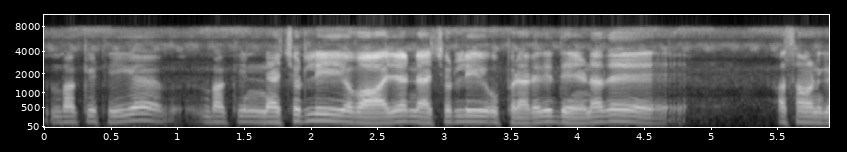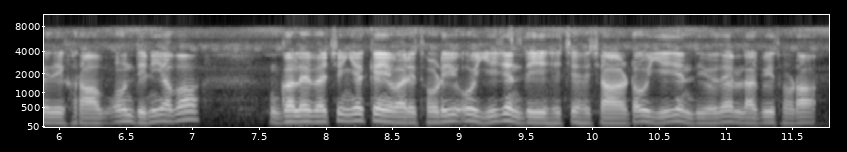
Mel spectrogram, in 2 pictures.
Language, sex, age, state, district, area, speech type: Dogri, male, 30-45, Jammu and Kashmir, Reasi, rural, spontaneous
